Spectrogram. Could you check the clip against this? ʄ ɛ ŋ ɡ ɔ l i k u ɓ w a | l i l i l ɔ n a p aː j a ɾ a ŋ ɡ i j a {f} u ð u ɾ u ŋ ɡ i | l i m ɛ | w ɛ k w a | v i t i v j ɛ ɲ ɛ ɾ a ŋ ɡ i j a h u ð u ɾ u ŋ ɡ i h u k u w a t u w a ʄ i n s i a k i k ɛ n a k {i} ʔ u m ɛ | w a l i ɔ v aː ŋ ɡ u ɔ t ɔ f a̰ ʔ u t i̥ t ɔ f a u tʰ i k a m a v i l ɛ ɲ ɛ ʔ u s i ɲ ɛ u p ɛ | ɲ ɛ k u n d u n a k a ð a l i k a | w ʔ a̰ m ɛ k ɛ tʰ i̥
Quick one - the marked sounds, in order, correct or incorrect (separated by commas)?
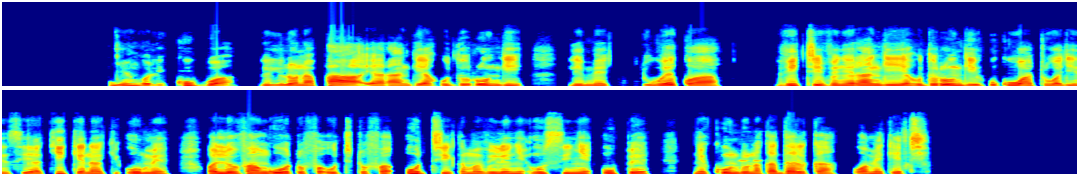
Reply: incorrect, correct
